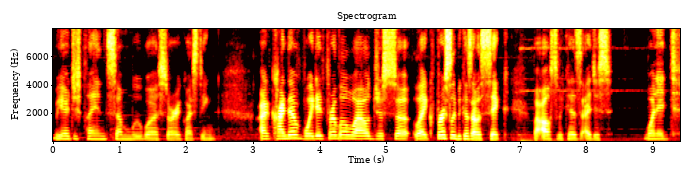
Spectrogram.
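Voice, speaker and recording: A woman game streamer chatting casually with her viewers. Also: on the low side. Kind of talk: casual livestream chat. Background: faint music.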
